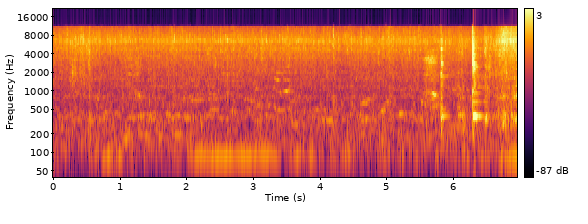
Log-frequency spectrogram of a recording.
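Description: Red chili and garlic-ginger paste mixed into a large pot for mutton, a continuous frying hiss with scraping stirs and a few louder clanks toward the end.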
